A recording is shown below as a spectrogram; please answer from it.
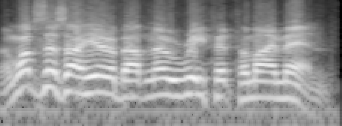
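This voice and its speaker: An actor playing a brisk, commanding wartime air force squadron leader in an old-time radio drama, speaking in a clipped, authoritative way. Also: male voice, high-pitched, expressive, fairly bright tone. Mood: angry, forceful. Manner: clipped, authoritative, informal with his men. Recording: noisy old radio recording.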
